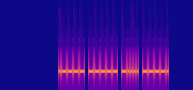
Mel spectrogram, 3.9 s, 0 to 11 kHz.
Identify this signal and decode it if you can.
Morse code, heard as a keyed tone, about 40 wpm, 700 Hz. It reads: 1069
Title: Numbers - Contest Style - 4-Digit 40wpm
